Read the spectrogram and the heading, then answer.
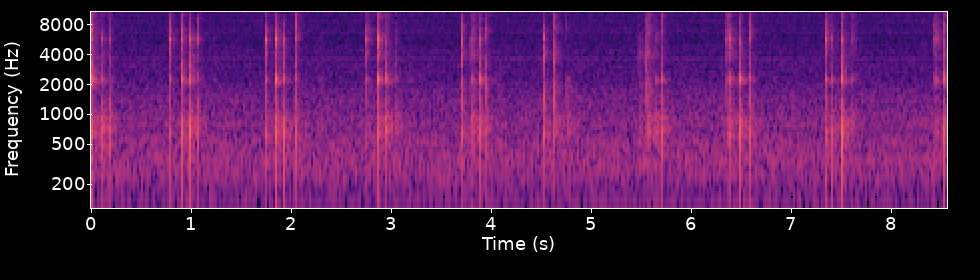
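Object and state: Wooden hairbrush back.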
